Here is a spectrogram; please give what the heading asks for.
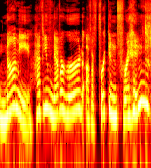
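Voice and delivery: mock yelling, high. Speaker recalls reading and acts out retelling yelling at a book. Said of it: "yelling at the book like".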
